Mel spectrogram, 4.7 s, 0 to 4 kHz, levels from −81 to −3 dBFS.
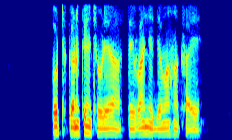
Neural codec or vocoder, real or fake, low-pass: none; real; 3.6 kHz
